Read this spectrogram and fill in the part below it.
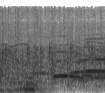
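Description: An acoustic guitar rings out with a final strummed chord.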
